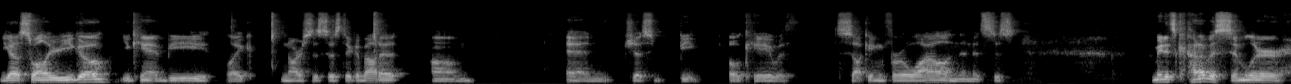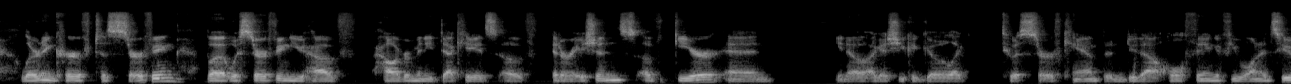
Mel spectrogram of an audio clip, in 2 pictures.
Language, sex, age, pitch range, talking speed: English, male, 20-39, 80-95 Hz, 165 wpm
